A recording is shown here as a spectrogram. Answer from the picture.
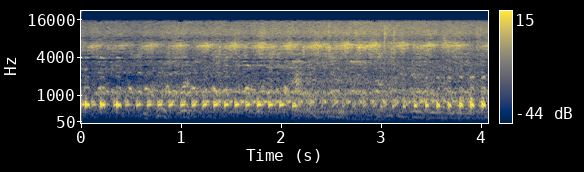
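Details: Frogs calling at a pond, a rapid train of pulsed croaks that fades slightly midway and then returns, over a faint hiss of background noise.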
